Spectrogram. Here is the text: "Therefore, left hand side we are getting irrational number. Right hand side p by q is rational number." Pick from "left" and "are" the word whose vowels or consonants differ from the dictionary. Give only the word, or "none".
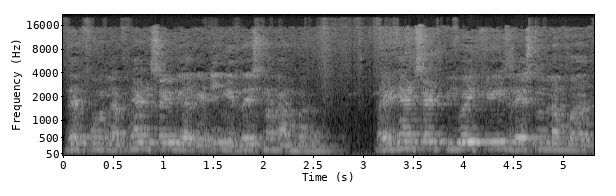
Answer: left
